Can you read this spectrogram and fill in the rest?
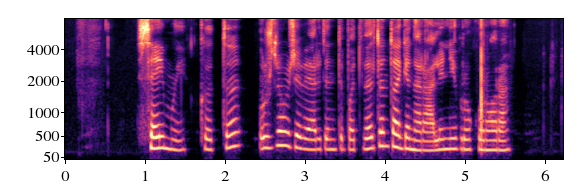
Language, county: Lithuanian, Marijampolė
